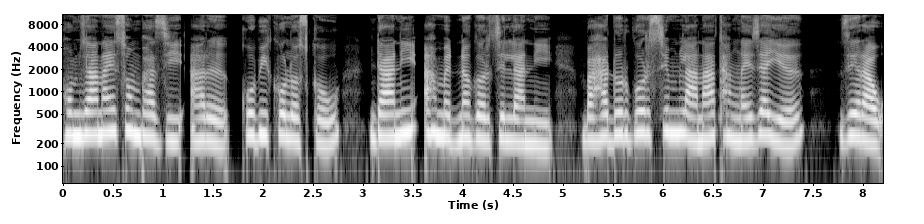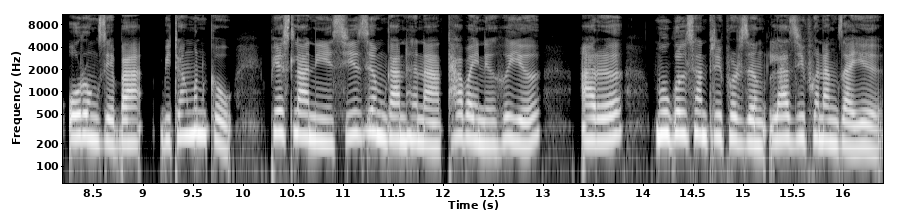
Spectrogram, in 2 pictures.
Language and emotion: Bodo, neutral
